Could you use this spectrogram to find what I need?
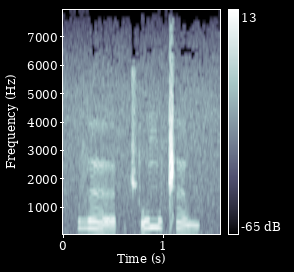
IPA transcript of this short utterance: v œ | t͡ʃʼ o ŋ o ǁ œ w

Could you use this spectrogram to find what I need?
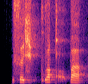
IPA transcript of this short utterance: s ɛ ɕ ṵ kʷʼ a qʼ ɔ̰ p a

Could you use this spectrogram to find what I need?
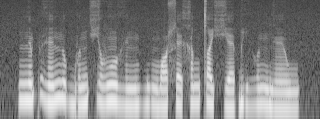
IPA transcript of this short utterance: n ɛ̃ p ɦ ɛ̃ n o b ɤ n ç ʌ v õ ɦ ɛ̃ ŋ͡m o b ŋ͡m ɔ ɬ ɛ x ʏ n tˤ ɛ ç ɛ ɓ i ɦ o n ɡ ɛ̃ w

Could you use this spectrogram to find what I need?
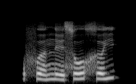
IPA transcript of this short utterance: f əː˨˩˨ n e˨˩˨ s o˧˥ x ə˧˥ j

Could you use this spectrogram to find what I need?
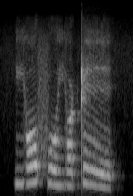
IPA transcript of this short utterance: j ɔ f o j ɔ ʈ e

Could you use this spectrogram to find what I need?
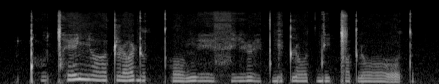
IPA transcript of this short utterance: ǃʰ o̤ ǀʰ e ɲ ɤː t ɭ ɤ ɖ o t t̪ʰ o n̪ e̤ s i̤ ɭ e̤ t ɡ e t ɳ oː t d i ǀ ɔ t ɳ oː t

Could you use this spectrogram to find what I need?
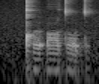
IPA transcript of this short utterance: ǃʰ ʌ ʔ ɑ t ɔ t

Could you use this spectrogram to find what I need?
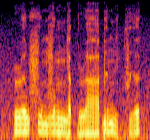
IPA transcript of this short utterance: ɹ ə˧˥ w f u˧ m v o˧ ŋ ɲ a˨˩ t̚ ɹ aː˨˩˦ ɓ ɨ˧˥ m i˨˩ t̚ f ɨ˧˥ ə̯

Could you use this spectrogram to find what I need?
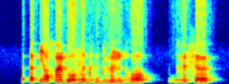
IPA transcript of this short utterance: ʔ ə ʔ i o̯ χ œ̃ ɓ o v ə dʱ ɵ dʱ ɐ̃ n ɡʱ o | ɡʱ œ̃ s ɵ

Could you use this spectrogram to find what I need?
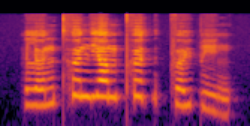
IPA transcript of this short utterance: l ɵ˨˧ n t̪ʰ ɵ˥ n j ɐ˥ m pʰ ɵ˥ t̚ ɪ˨˥ k̚ f ɵ˨˧ ɥ p iː˨˩ ŋ

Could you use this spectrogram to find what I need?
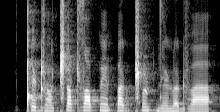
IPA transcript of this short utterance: ǃ e˦˨ ɖ l ɔ̃˩ ǁ i˦˨ ɖ zˤ i˦ p ẽ˦˨ p a˦˨ ɖ ǁ ũ˦ ʈ d ẽ˩ ɳ a˩ ɖ v a˩

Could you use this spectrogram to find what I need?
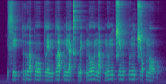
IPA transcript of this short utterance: s iː˨˩ t̚ p r u˧ a̯ p oː˧ p l e˨˩ n p l a˥˩ p̚ n i˨˩ a̯ kʰ w e˨˩ k̚ n oː˥˩ n a˨˩ p̚ n u˥˩ n t͡ɕ e˥˩ n p ɯ˥˩ ŋ t͡ɕ ɔ˦˥ ʔ n ɔ˨˩ ʔ

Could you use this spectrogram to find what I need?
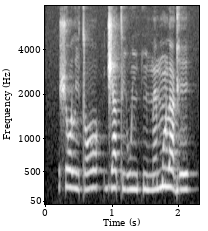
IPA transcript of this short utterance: ʃ ɔ˧ l i˨ t ɔ˨˦ | d͡ʒ a˧ t i˨ w ĩ˨ k ĩ˨ m ɛ̃˨˦ m ɔ̃˦ l a˦˨ ɡ e˧

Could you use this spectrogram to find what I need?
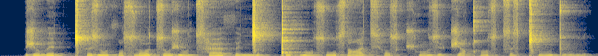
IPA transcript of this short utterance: ʒ ə β e k ǀʰ ʏ z õ θ o sˤ l u t͡s o ʒ õ t͡sʰ æ θ e ŋ͡ǀ ɘ k ǃ ʏ θ ð õ sˤ ũ sˤ ɾ æ t͡sʰ y sˤ t͡ʃʰ õ z y t͡ʃ e qʰ ũ sˤ t͡s ɘ z ǀʰ ũ t u l

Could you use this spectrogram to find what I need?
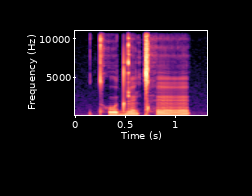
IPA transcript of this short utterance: tʰ o˩˧ d ɖ ɛ̃˩ ǀʰ ɛ̃˧˩˧

